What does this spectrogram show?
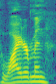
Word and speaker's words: Widerman: going really good and thanks for pronouncing my last name correctly yeah I'm sure usually everybody calls you bald or men or something yeah exactly everyone always likes to throw that L in there like I said you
